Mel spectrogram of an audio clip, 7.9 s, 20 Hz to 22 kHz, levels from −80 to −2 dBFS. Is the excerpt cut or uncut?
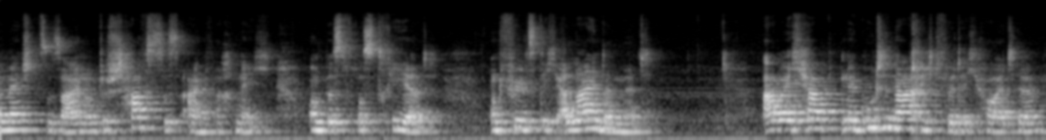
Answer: uncut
